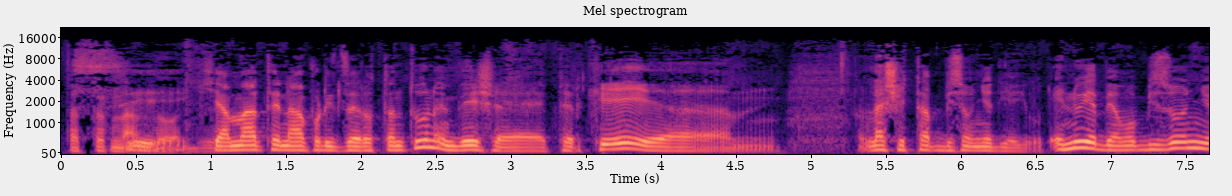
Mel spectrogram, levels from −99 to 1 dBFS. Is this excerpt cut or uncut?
cut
